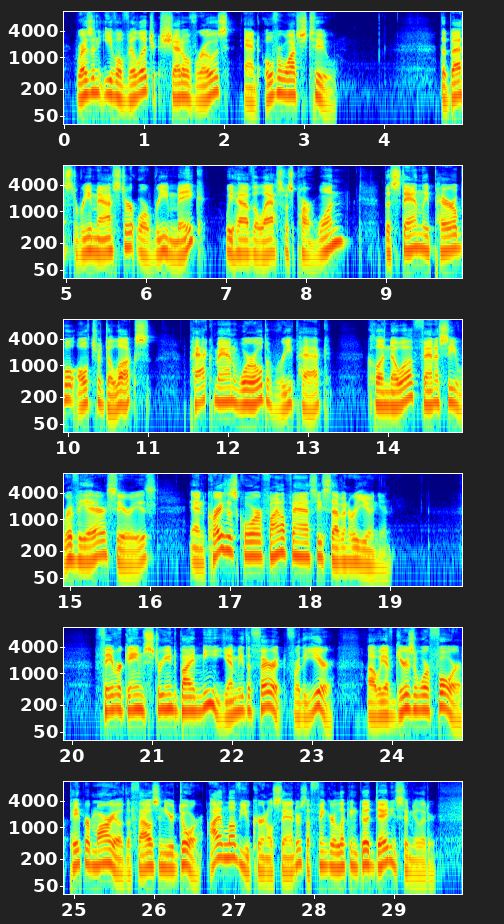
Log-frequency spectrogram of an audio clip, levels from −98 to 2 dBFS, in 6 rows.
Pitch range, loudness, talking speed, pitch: 120-165 Hz, -20 LUFS, 155 wpm, 140 Hz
